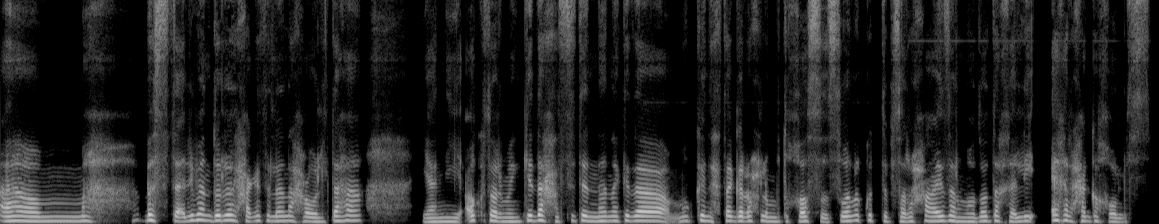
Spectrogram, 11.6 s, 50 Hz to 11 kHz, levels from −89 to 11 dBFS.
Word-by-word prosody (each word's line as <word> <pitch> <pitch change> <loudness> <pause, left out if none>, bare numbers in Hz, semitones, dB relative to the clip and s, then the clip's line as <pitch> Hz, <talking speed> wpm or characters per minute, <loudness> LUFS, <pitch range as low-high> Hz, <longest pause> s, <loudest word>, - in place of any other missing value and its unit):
آمم 215 -1 +2 0.5
بس 260 -1 +4
تقريبًا 250 +6 +2
دُول 245 0 +3
الحاجات 235 -2 0
اللي 225 -1 -1
أنا 230 0 -1
حاولتها 225 +5 -1 0.6
يعني 185 +1 -3
أكتر 240 -2 +1
من 195 0 -3
كده 245 +5 +4
حسّيت 220 +1 -3
إن 215 -2 +2
أنا 220 +1 0
كده 225 -2 +5
ممكن 220 +4 -4
أحتاج 225 +2 -1
أروح 225 +1 0
لمُتخصّص 210 -2 +1
وأنا 225 +3 +2
كنت 250 -3 -7
بصراحة 210 +3 -3
عايزة 225 +2 +2
الموضوع 200 0 -2
ده 225 - -2
أخلّيه 210 +1 -3 0.2
آخِر 255 -2 0
حاجة 225 +1 -4
خالص. 185 -3 -6
220 Hz, 155 wpm, -23 LUFS, 205-235 Hz, 0.6 s, كده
